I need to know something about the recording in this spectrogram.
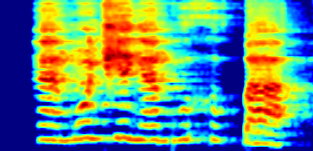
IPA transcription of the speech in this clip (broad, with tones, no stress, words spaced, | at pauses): ɛ̃˧bɔ̃˦ d͡ʒe˦˨jɛ̃˧bu˧hu˧ ɡ͡ba˨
